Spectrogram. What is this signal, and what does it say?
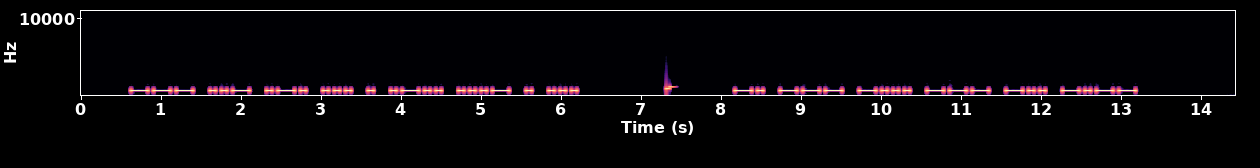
Morse code, heard as a keyed tone, about 17 wpm, 700 Hz. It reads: OURSELVES NOBODY
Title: Sentences from Top 1600 Words - New Word Drill Alt - 17wpm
